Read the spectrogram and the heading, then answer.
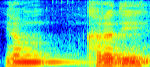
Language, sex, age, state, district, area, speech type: Manipuri, male, 45-60, Manipur, Bishnupur, rural, spontaneous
